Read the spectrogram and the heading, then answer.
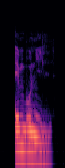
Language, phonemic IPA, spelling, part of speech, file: Occitan, /embuˈnil/, embonilh, noun, LL-Q942602-embonilh.wav
- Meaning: navel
